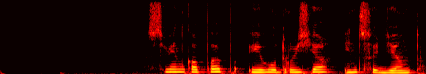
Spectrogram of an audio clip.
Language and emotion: Russian, neutral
